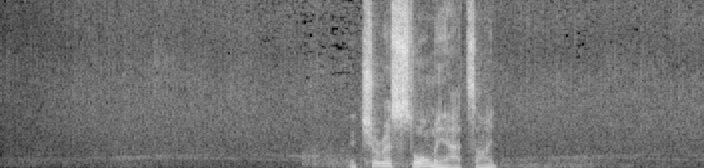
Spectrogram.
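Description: Heavy rain pours down in a storm.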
